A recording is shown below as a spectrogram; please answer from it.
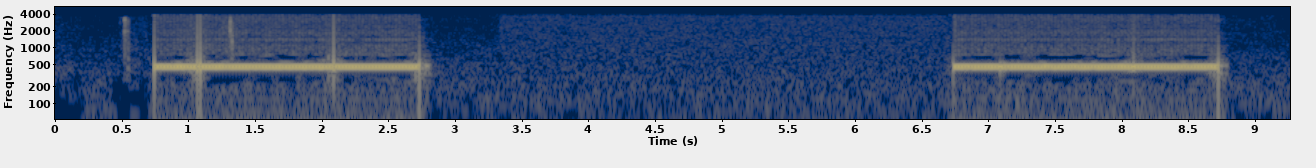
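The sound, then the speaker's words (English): Two steady telephone tones, each about two seconds long, sound on an outgoing call, separated by roughly four seconds of quiet line hiss. A few faint clicks come just before the first tone. “Okay, we're dialing now for John Pedworth.”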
